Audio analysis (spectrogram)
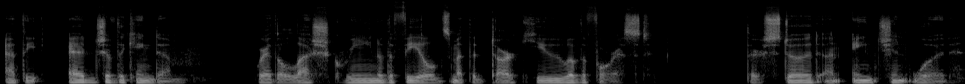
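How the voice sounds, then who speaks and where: Man, deep soft voice, very slow delivery, soothing, long pauses, scripted bedtime story narration. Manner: calm, unhurried, soothing, with long pauses between phrases.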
